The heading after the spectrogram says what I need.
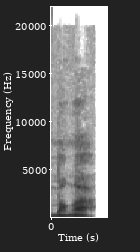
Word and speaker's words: mga: use the marker ang mga. The pattern is mas plus adjective plus ang mga plus things. A quick tip on mga, it is pronounced like ma nga.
